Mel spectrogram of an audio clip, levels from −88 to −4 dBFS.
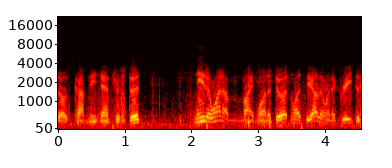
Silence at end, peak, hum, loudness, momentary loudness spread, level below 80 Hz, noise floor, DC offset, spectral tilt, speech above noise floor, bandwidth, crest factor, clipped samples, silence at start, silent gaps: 0 s; -18 dBFS; none; -37 LUFS; 13 LU; -62 dBFS; -56 dBFS; under 0.1%; -8 dB/octave; 19 dB; 7 kHz; 18 dB; under 0.1%; 0 s; none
